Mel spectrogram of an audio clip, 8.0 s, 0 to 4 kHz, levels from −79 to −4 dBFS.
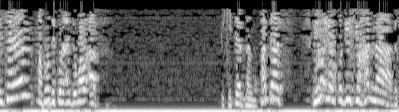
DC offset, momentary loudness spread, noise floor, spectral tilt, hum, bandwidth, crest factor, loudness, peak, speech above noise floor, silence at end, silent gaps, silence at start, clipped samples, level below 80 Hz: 20%; 14 LU; -40 dBFS; -9.5 dB/octave; none; 4 kHz; 14 dB; -10 LUFS; 0 dBFS; 30 dB; 0 s; none; 0 s; 0.3%; -32 dBFS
